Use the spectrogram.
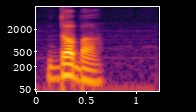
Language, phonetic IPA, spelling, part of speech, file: Polish, [ˈdɔba], doba, noun, Pl-doba.ogg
